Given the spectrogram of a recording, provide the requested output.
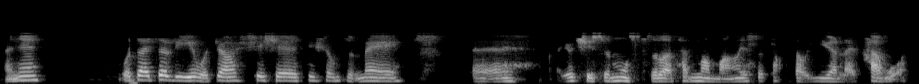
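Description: An older woman giving a personal church testimony in a halting way, repeating words and dropping in English words. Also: low-pitched, fairly even intonation, vocal fry, husky. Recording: tinny phone-like recording.

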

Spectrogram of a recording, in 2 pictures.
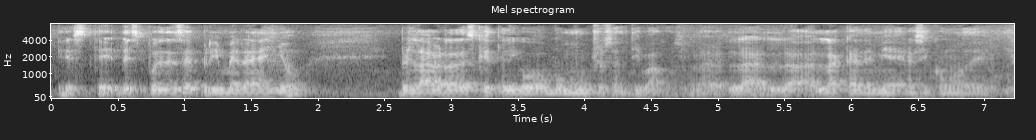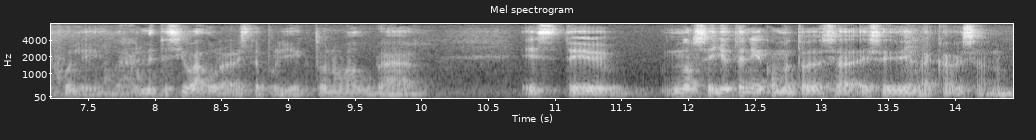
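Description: A man's voice: fairly low pitch, steady tone, brisk, darkish tone. A man, a music school founder, telling his story in a casual interview with many fillers and restarts. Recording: echoey room with faint noise.

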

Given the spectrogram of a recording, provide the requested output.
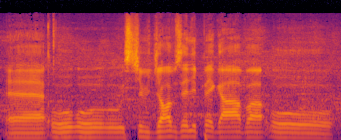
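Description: A man's voice: fairly low pitch, flat delivery, takes it slowly, noisy background. A man with a Brazilian Portuguese accent giving informal, explanatory interview answers as a podcast guest, often tagging on little check questions. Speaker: podcast guest, startup investment platform founder.

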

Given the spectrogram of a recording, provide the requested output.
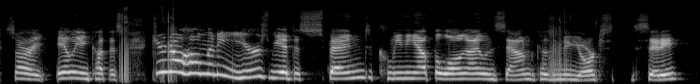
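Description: A woman co-hosts a podcast in casual chat and teases the others. Her voice is high and bright. She stacks up fillers as she talks. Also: animated, normal speed. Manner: teasing, lots of fillers. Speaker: podcast co-host.

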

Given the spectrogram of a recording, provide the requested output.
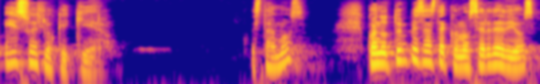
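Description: Emphatic Spanish-speaking preacher. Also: male voice, mid-range voice, dark tone. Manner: emphatic, full of rhetorical questions to the congregation. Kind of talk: sermon.

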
